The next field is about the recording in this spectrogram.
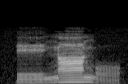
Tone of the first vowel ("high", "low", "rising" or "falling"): low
